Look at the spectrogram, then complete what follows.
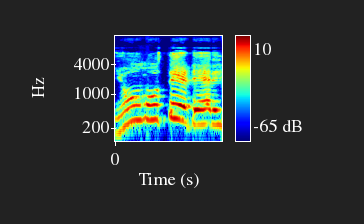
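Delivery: put-on cheerleader pep. Retelling cheering on a dad in the hospital: imitating own cheerleading. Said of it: "I'm doing a little cheerleader".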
